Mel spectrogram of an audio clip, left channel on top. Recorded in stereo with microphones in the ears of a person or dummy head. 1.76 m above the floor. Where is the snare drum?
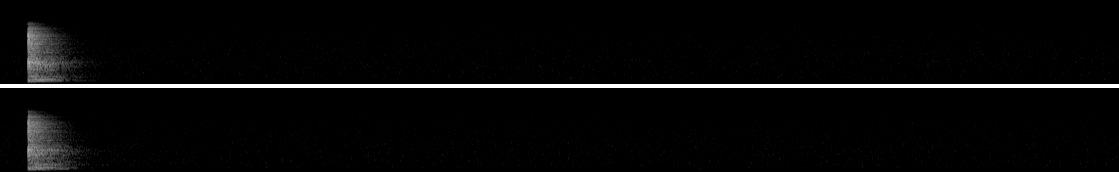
5° left (ahead or behind), 0.6 m.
